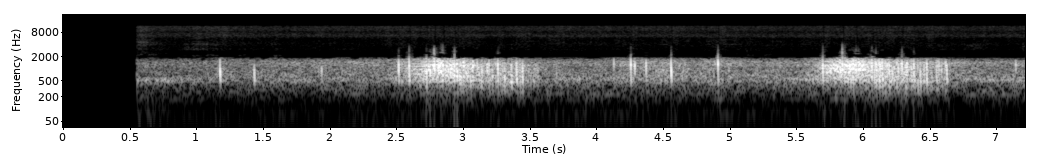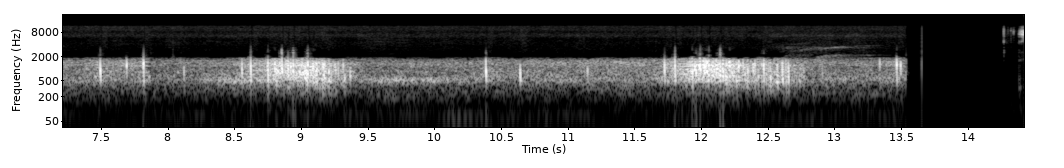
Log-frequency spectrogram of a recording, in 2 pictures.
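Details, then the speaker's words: Wheezes heard on chest auscultation at about 19 breaths a minute: continuous, high-pitched, whistle-like sounds from airway obstruction, heard throughout the respiratory cycle but more prominent on expiration. "ruidos continuos de alta frecuencia que parecen silbidos se producen cuando existe obstrucción de las vías aéreas"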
